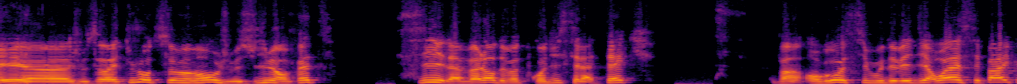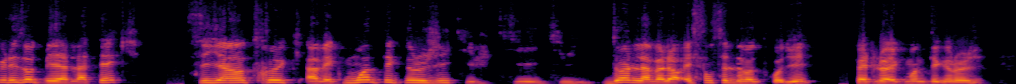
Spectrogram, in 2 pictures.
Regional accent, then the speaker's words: Grenoble, Auvergne-Rhône-Alpes, France; Je suis grenoblois, mais je monte à Paris deux jours par, par mois

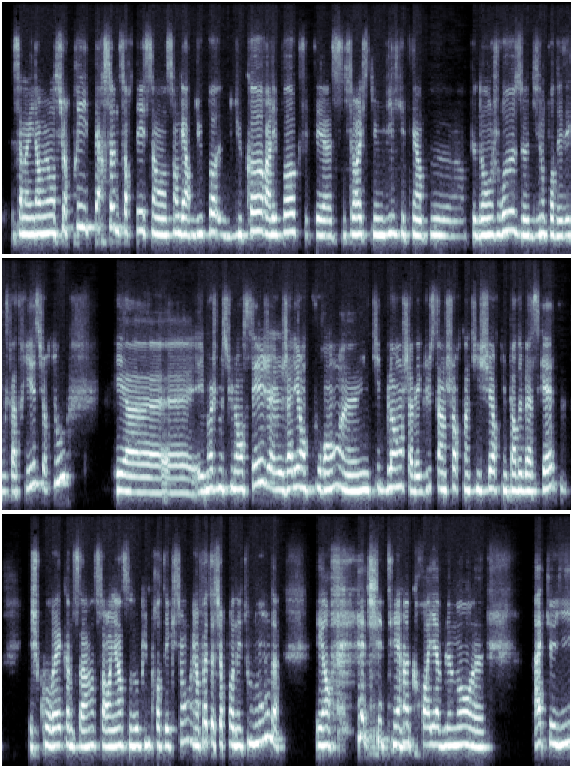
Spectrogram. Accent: France; moved away as an adult; also born or lived in Scotland / England / Germany / Switzerland; je suis parti de France quand j'avais 20 ans

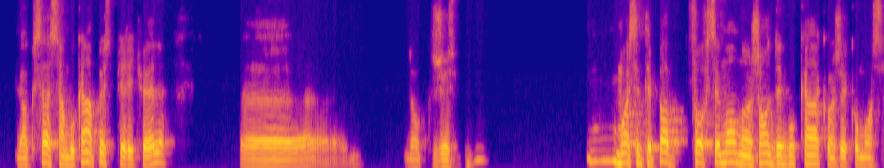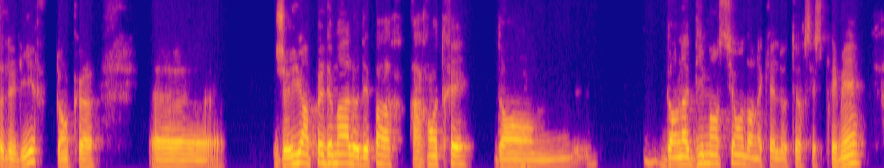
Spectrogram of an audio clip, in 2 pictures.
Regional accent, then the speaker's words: Italy; French is a second language; moved away as an adult; now in Paris, France; je suis italien, donc euh, français, euh, le français c'est un peu ma deuxième langue. Ça fait quand même 20 ans que j'habite à Paris

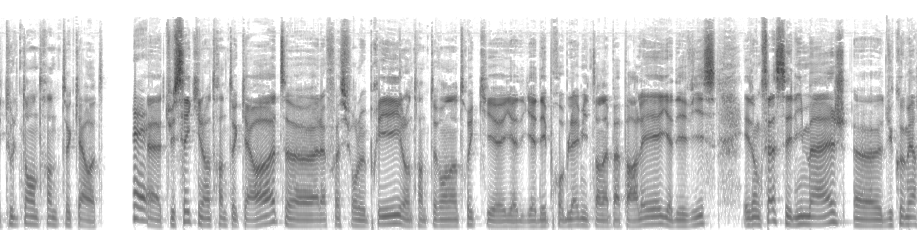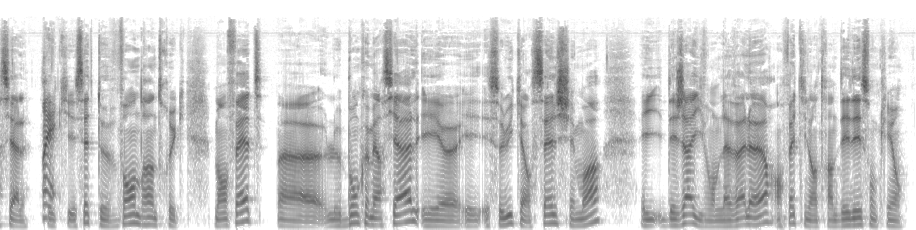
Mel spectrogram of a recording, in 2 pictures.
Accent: Paris, Île-de-France, France; also born or lived in United States; J'ai grandi à Paris dans le 13e, dans le quartier chinois

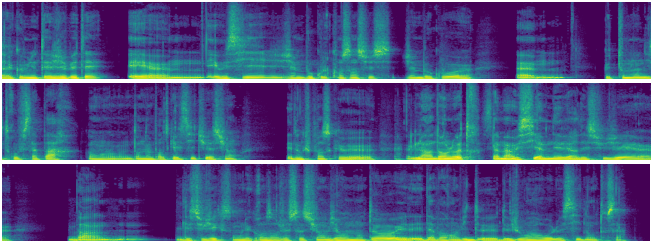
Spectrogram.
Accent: Roubaix, Hauts-de-France, France; J'ai grandi à Roubaix

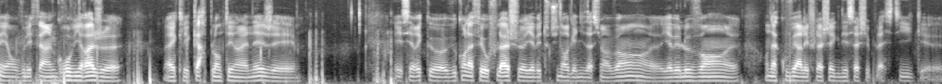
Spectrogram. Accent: south of France, France; je viens du sud de la France

